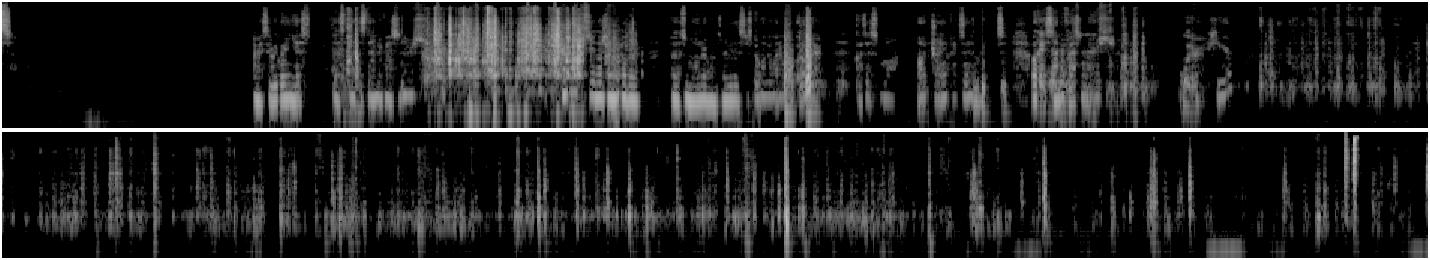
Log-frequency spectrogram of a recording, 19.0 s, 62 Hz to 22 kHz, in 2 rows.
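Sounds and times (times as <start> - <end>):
plastic parts and screws rattling: 2.2 - 4.3, 5.2 - 5.4, 8.3 - 19.0.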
